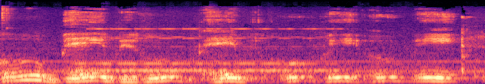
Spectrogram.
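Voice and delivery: soft, seductive cooing. Retold or imitated. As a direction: coo at him to seduce. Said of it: "touches on his face".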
